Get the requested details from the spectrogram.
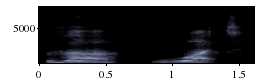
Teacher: those words have a schwa sound, and a schwa sound is very frequently found in those short high frequency words. That sound, the, what, very, very common.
